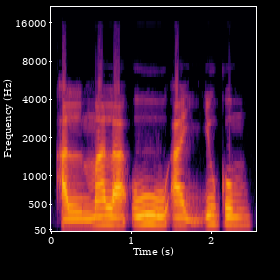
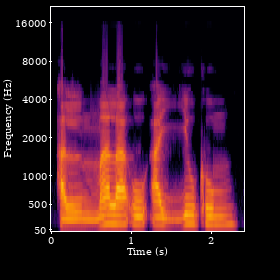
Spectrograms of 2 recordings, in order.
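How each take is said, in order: First: The vowel after the hamzah is drawn out long. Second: The vowel after the hamzah is kept short. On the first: The speaker calls it wrong. "Tidak dibaca dengan" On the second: The speaker calls it right. "Tetapi dibaca"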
